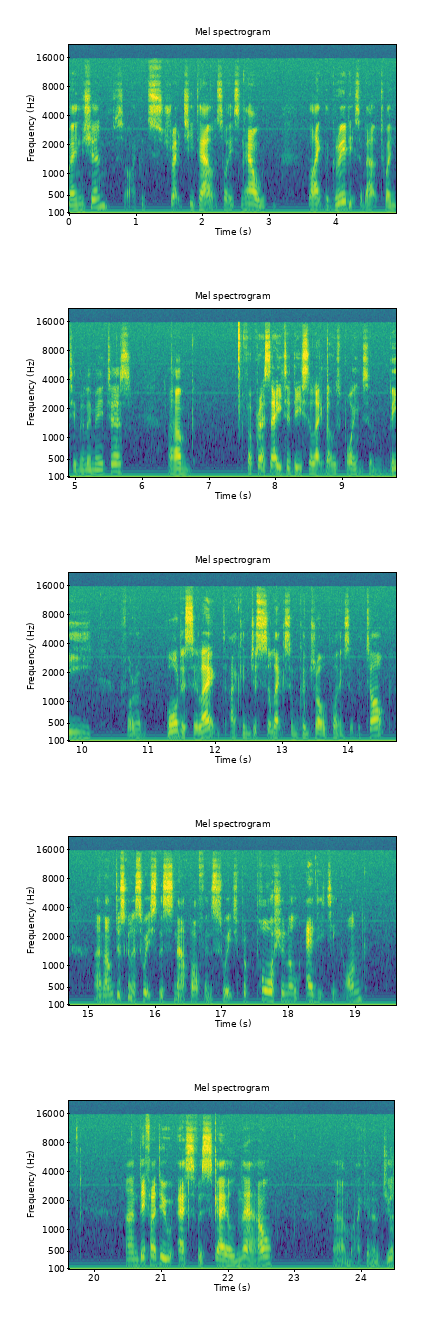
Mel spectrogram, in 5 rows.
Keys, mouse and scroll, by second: 2.7-5.7 middle drag, 6.3 a, 6.8 middle click, 8.7 b, 13.9 middle click, 15.4-18.1 drag, 19.1-21.3 middle drag, 21.3 s.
